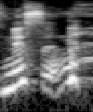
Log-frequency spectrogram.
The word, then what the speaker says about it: Nissan: It's Nissan.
